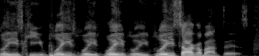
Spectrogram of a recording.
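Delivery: put-on, repeated, desperate begging and pleading. Retelling how Hunter Iggy begged for a topic to be covered: imitating someone begging. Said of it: "Hunter Iggy is like".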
